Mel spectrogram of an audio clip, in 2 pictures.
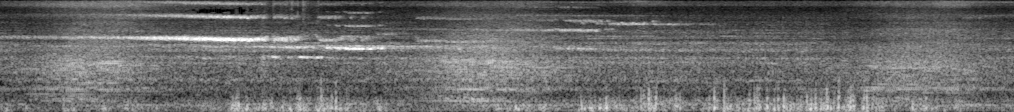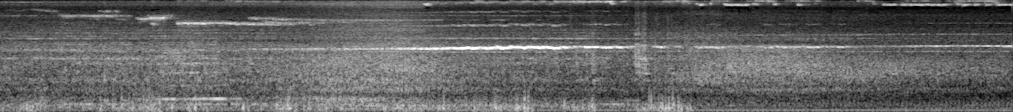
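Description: Passenger coaches of a PKP Intercity train rolling past close by: a heavy rumble of steel wheels on rail with knocks over the rail joints and high wheel squeals now and then. The rumble drops away about seventeen seconds in as the last coach passes.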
